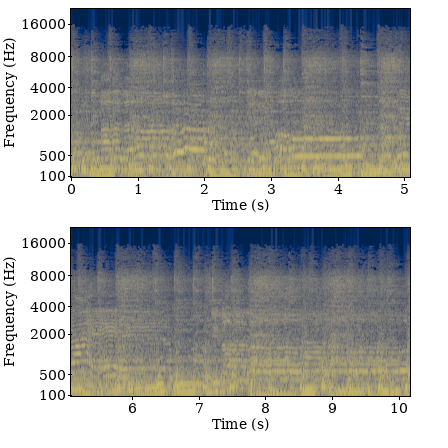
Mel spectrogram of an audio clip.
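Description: Live band playing a bluesy rock song: strummed acoustic guitar, bass and drums with a steady beat, and a lead melody line on top with gliding and held notes.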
